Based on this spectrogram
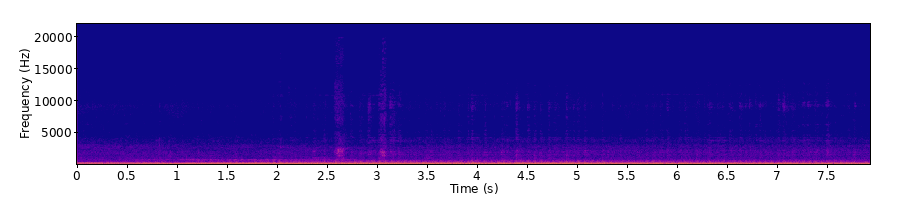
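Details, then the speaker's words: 1995 Range Rover Vogue SE, Rover 3.9 serpentine V8 after a top-end overhaul, first start, at 2000 rpm bedding in the new camshaft: a deep, steady hum with no misses or knocks. A bit noisy but runs sweet; dash readings normal. "Anyway, it starts. It's a bit noisy, but engine runs sweet enough. 2000 RPM, just bedding in the camshaft, everything's behaving itself on the dashboard."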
